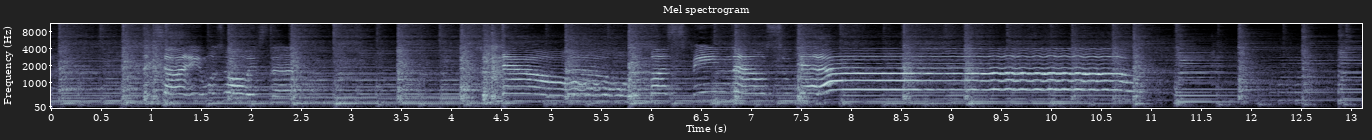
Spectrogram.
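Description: A live band playing with guitar, and a wordless vocal line that slides down in pitch several times, then holds one long wavering note for about three seconds before dropping away about eleven seconds in.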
